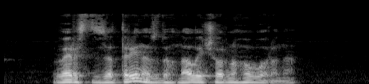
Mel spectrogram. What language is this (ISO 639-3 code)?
ukr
